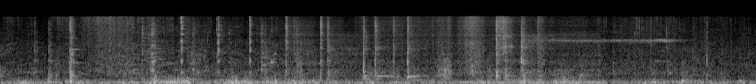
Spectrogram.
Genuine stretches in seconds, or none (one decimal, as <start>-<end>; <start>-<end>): 0.0-2.8; 6.0-7.6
